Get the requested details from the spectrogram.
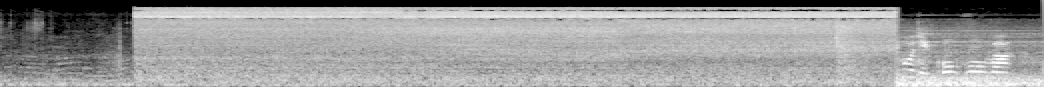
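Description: A parked jet airliner hums steadily nearby, outdoors.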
